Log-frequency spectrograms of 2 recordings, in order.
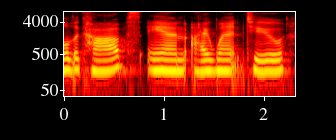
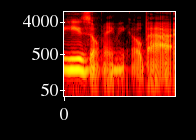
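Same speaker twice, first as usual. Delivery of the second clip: hushed, pleading, begging whisper; 4 dB quieter than usual. Retelling a plea not to be sent back home: imitating own past begging. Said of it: "I remember begging her".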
